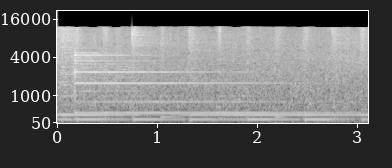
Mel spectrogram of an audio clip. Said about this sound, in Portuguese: 45 toneladas de água por segundo em queda livre. As cataratas Shomyo são as mais elevadas do Japão. Mas o som da água aqui mais parece um sussurro do que um estrondo.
